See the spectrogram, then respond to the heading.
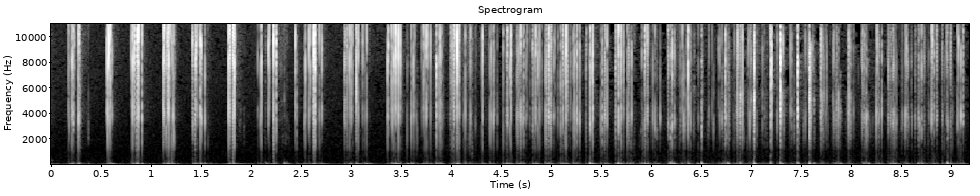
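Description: Long, solid coffin-shaped acrylic nails on both hands, held fingertip to fingertip, rub and scratch against each other. The sound is a quick, uneven run of short, dry, bright clicks and scrapes, spaced out at first and then coming faster and denser, with no ring after each contact.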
